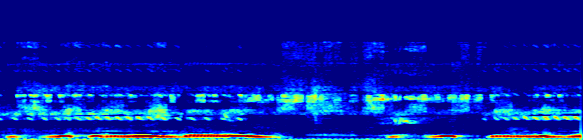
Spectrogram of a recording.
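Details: Spotted dove recorded as a lure for catching doves: a phrase of mellow low coos, two short notes then a long drawn, gently falling coo, followed by a pause and another short-short-long phrase, over a steady high-pitched background hiss.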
